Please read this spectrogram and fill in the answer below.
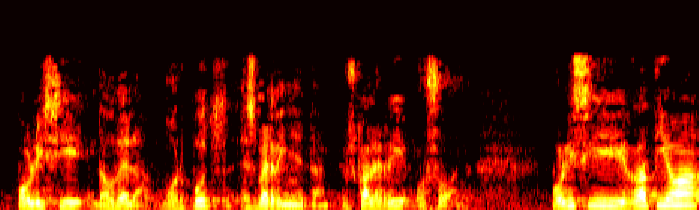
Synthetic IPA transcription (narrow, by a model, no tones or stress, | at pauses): po̞lisiðawðe̞laɣo̞ɾput͡se̞zβe̞ɾðiɲe̞t̪ane̞wskale̞rio̞so̞a̰n | po̞lisirat̪io̞a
